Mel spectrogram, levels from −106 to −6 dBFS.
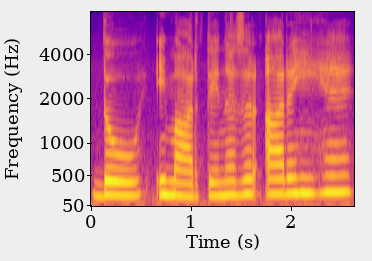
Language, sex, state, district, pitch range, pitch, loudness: Hindi, female, Punjab, Kapurthala, 205-235 Hz, 215 Hz, -14 LUFS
